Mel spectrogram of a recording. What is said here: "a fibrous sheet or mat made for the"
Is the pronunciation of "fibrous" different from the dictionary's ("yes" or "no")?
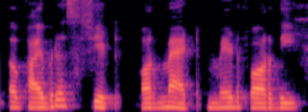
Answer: no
